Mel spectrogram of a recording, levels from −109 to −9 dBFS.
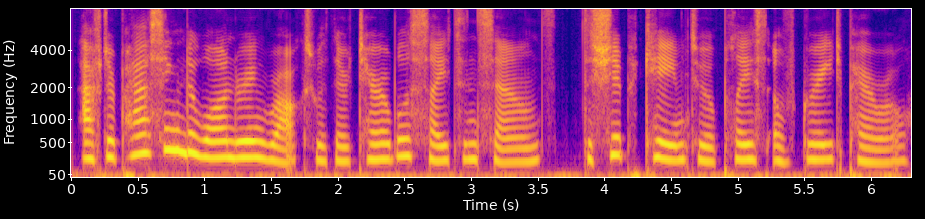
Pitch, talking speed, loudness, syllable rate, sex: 245 Hz, 190 wpm, -17 LUFS, 4.8 syllables/s, female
